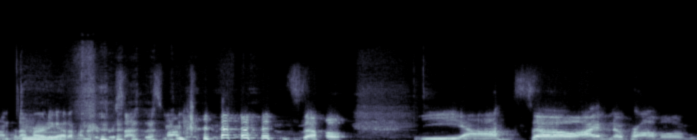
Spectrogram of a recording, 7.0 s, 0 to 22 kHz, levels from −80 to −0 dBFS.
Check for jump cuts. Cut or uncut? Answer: uncut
